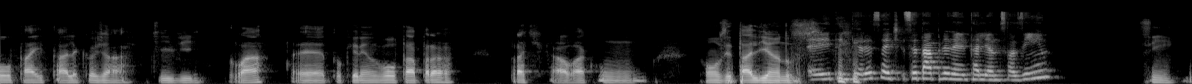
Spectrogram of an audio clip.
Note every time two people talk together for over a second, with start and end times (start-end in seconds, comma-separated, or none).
none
